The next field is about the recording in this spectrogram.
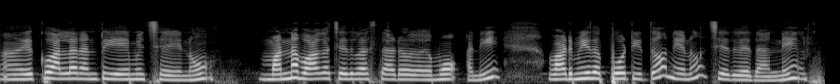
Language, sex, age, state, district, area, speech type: Telugu, female, 45-60, Andhra Pradesh, Sri Balaji, urban, spontaneous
